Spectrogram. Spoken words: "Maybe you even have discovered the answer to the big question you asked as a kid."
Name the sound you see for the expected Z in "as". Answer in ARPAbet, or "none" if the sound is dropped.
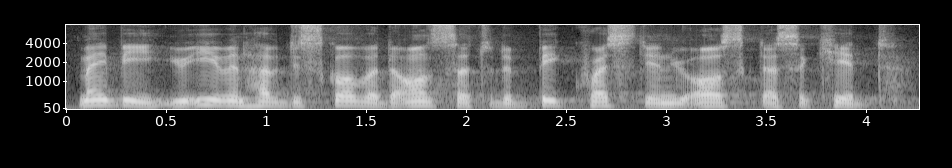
S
